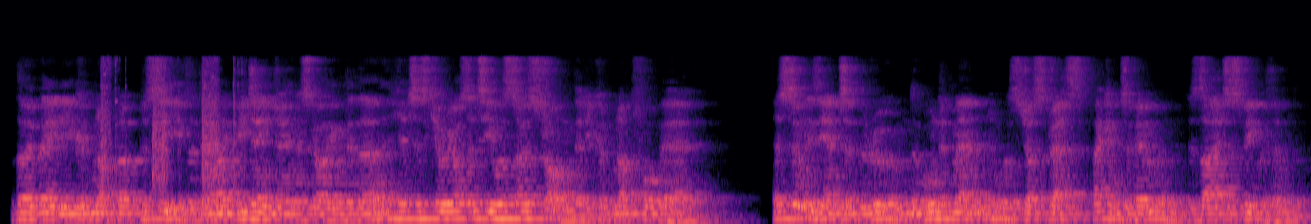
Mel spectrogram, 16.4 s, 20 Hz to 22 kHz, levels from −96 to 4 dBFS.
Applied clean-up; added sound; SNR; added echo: none; Shatter; 17 dB; reverberation time 1.3 s.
